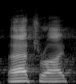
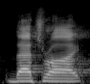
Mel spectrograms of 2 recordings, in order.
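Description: No difference in how they are said.

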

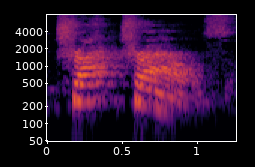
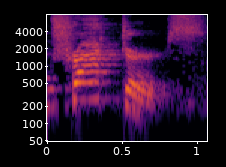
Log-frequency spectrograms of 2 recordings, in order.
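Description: First: The word is said as 'tractowels'. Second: The word is said as standard 'tractors'. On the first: This is how a little child says it. The speaker calls it wrong. "I've been saying it wrong this entire time as well" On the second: This is how most people say it. The speaker calls it right. "as you might refer to them"

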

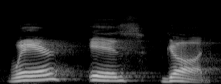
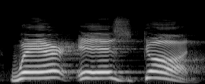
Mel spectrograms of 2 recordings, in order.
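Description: First: It is asked in a stern voice. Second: It is asked in a loud, raised voice.

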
